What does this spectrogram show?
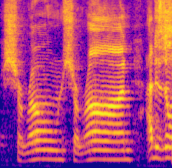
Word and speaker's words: Charron: You said it right. But can you spell it right? You spell it wrong. I got it now, though. Because it doesn't even sound like two R's. You know what I mean? Yeah, I know. Because it would be Charron.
